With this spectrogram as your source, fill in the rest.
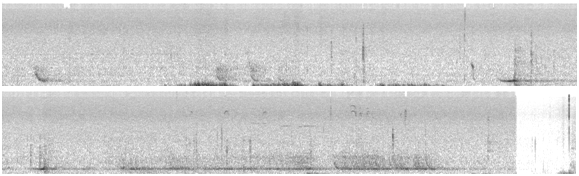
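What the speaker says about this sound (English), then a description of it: "The ice is cracking and it's making some crazy noises." Warming lake ice near California mountains cracks and booms in the morning sun, sending deep thuds and sharp pops followed by a long, steady, whale-like tonal moan that rises from faint to moderately loud.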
